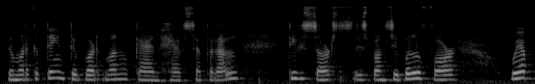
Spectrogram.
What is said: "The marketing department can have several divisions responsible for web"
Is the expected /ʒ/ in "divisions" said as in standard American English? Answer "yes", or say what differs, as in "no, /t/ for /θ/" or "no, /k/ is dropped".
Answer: no, /s/ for /ʒ/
